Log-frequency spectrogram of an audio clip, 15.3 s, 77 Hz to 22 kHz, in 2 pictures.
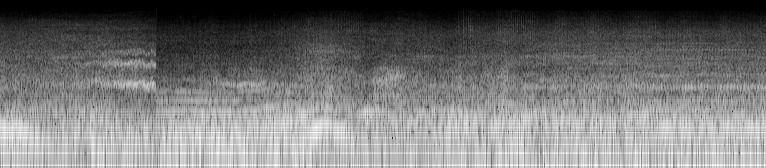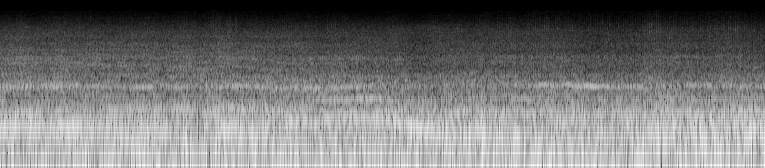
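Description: KTM RC 390's single-cylinder engine running hard as the bike is ridden, its pitch rising and falling again and again as the throttle is opened and closed, with a quick rev up and back down about three seconds in.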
